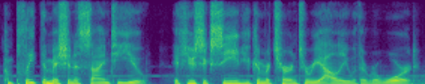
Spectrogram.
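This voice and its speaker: A man's voice: on the high side, expressive, quick pace, faint music behind. A man reading a scornful, cold angel woman. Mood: commanding. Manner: cold and contemptuous. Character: arrogant cruel female angel, scornful of humans.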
